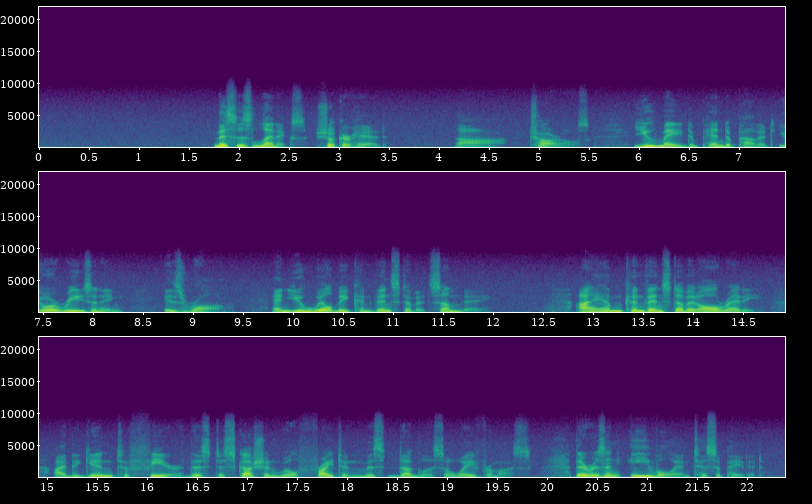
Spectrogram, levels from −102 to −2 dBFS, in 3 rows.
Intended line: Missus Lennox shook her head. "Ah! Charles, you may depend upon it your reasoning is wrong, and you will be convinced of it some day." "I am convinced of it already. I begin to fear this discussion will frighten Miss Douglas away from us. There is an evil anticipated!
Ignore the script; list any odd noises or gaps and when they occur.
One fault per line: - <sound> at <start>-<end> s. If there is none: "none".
none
